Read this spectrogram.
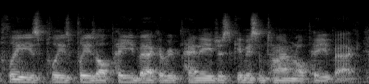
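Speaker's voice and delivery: ordinary delivery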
